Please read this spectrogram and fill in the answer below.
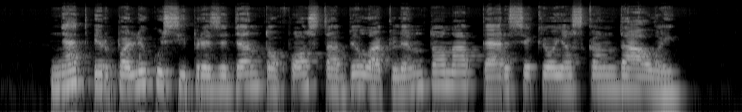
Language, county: Lithuanian, Kaunas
